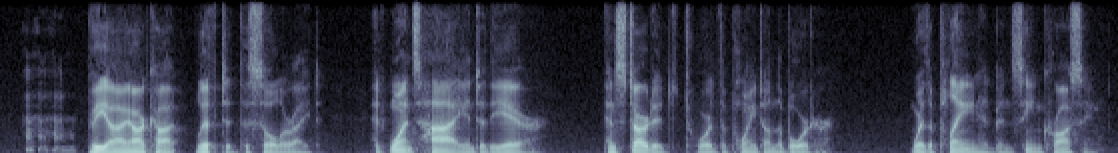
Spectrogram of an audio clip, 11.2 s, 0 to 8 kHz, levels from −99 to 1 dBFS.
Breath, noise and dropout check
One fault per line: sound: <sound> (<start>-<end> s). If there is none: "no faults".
sound: laugh (0.2-0.8 s)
